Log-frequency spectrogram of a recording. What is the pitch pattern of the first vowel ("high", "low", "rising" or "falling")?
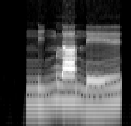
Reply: rising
